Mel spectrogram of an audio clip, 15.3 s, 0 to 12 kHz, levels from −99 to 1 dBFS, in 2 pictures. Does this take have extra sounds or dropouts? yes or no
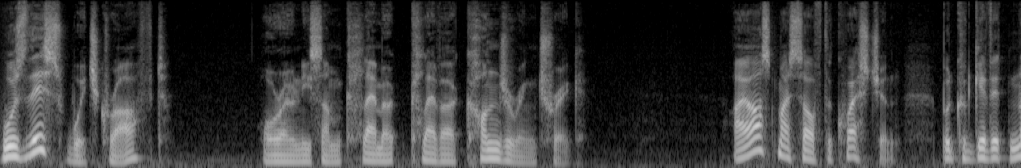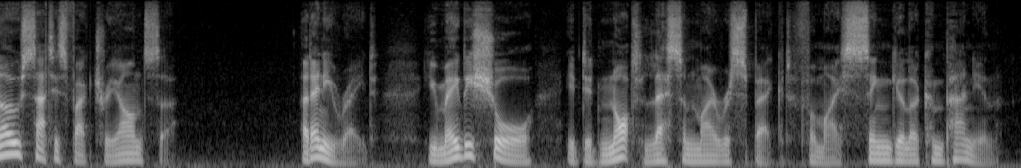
no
